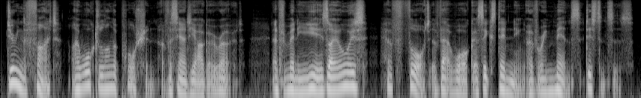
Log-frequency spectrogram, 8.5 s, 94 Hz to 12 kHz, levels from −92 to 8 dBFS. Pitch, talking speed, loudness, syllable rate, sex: 130 Hz, 195 wpm, -20 LUFS, 5.7 syllables/s, male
